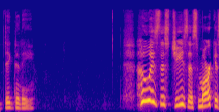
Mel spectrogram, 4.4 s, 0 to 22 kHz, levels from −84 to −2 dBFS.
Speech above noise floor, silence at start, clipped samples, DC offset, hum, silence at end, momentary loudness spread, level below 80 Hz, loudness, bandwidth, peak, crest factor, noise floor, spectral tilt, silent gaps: 53 dB; 0.1 s; under 0.1%; under 0.1%; none; 0 s; 19 LU; -76 dBFS; -17 LUFS; 15.5 kHz; 0 dBFS; 18 dB; -70 dBFS; -4 dB/octave; none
